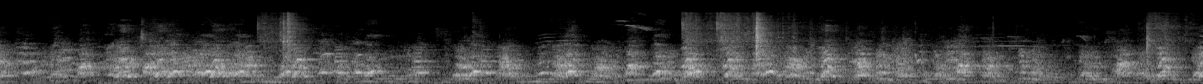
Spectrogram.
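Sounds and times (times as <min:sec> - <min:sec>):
dog yipping and barking: 0:00.0 - 0:12.0.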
